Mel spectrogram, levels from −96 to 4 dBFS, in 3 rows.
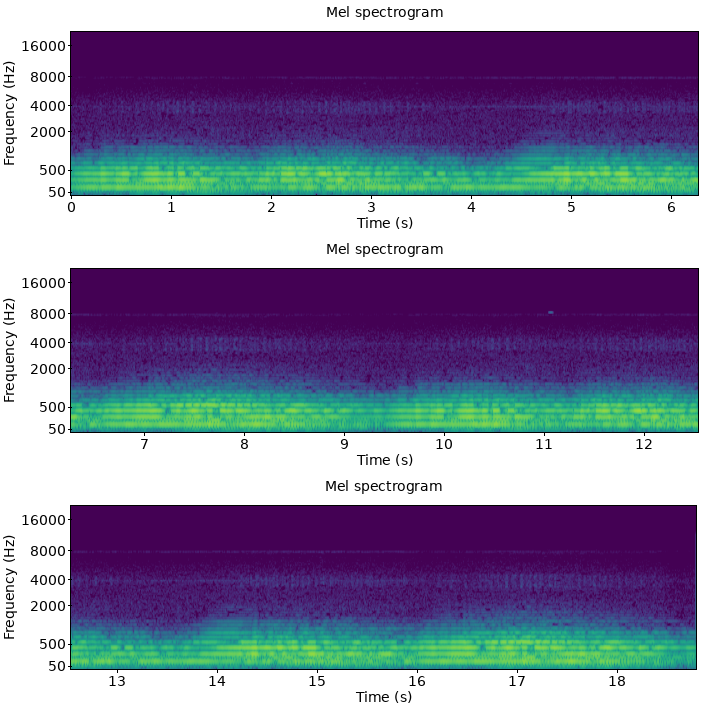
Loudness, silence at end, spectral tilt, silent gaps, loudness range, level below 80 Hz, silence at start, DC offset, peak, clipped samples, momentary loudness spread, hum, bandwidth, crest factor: -19 LUFS; 0 s; -14.5 dB/octave; none; 2 LU; -42 dBFS; 0 s; under 0.1%; -4 dBFS; under 0.1%; 7 LU; none; 1.5 kHz; 14 dB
